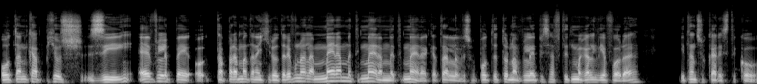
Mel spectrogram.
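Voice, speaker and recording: A man's medium-pitched voice at a very fast pace, dry and close with no echo. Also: ordinary pitch variation. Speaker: journalist and author. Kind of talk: casual chat. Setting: studio.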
